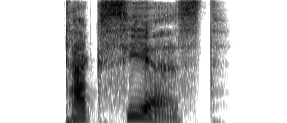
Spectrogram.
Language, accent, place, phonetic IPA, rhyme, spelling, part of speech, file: German, Germany, Berlin, [taˈksiːɐ̯st], -iːɐ̯st, taxierst, verb, De-taxierst.ogg
- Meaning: second-person singular present of taxieren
